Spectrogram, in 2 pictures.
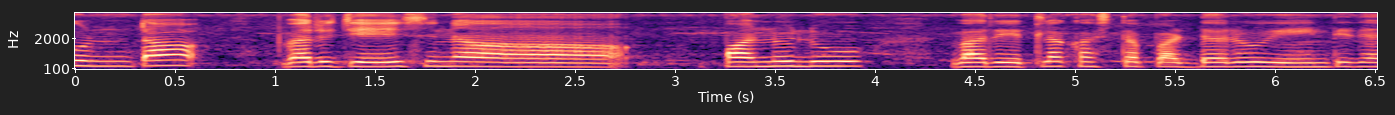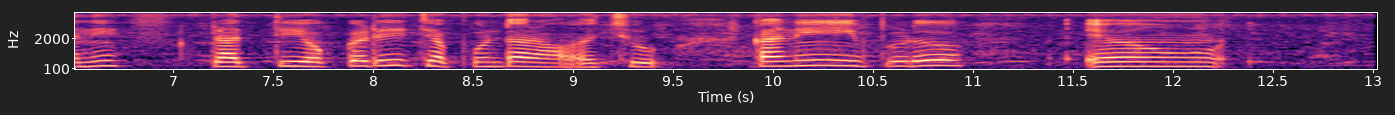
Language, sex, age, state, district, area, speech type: Telugu, female, 45-60, Andhra Pradesh, Visakhapatnam, urban, spontaneous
